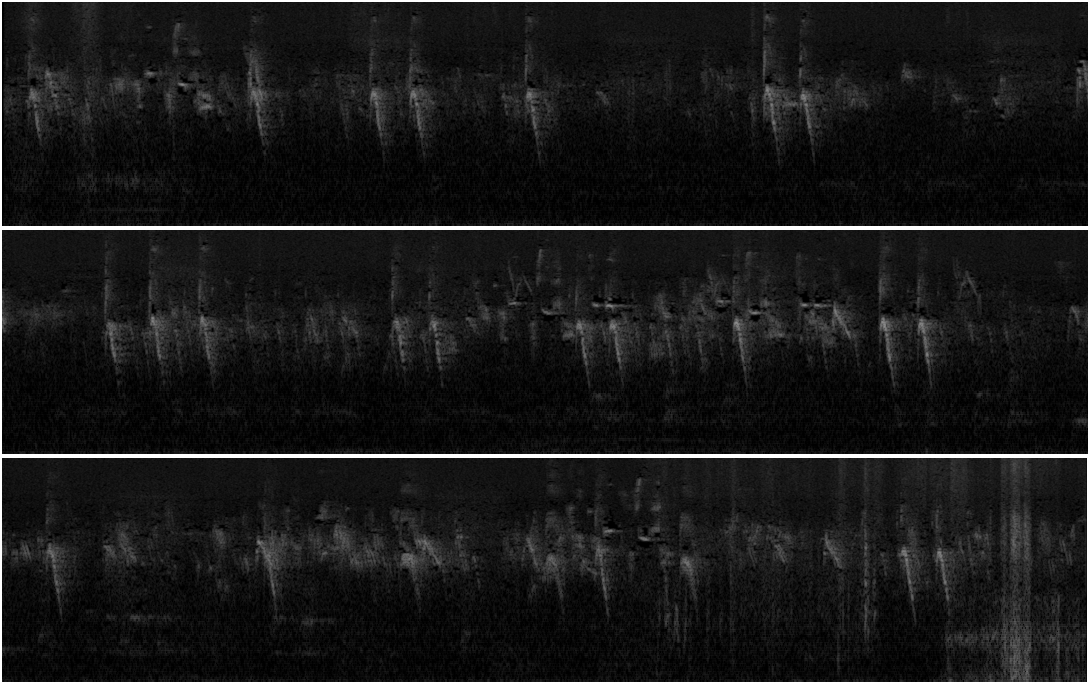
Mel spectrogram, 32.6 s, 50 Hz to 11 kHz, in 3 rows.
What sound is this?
Stereo recording in a farm on iPhone SE with Zoom iQ5 and HandyRec. App.
ambience, farm, field-recording, nature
